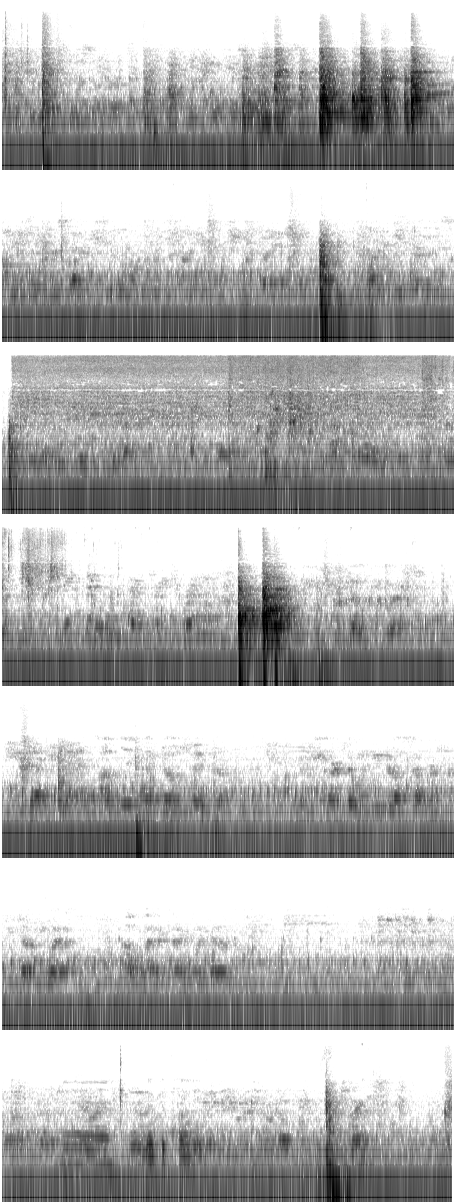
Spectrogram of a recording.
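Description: Kitchen work: pans and dishes clattering a few times, and a tap running for about five seconds in the middle, over a steady low hum.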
